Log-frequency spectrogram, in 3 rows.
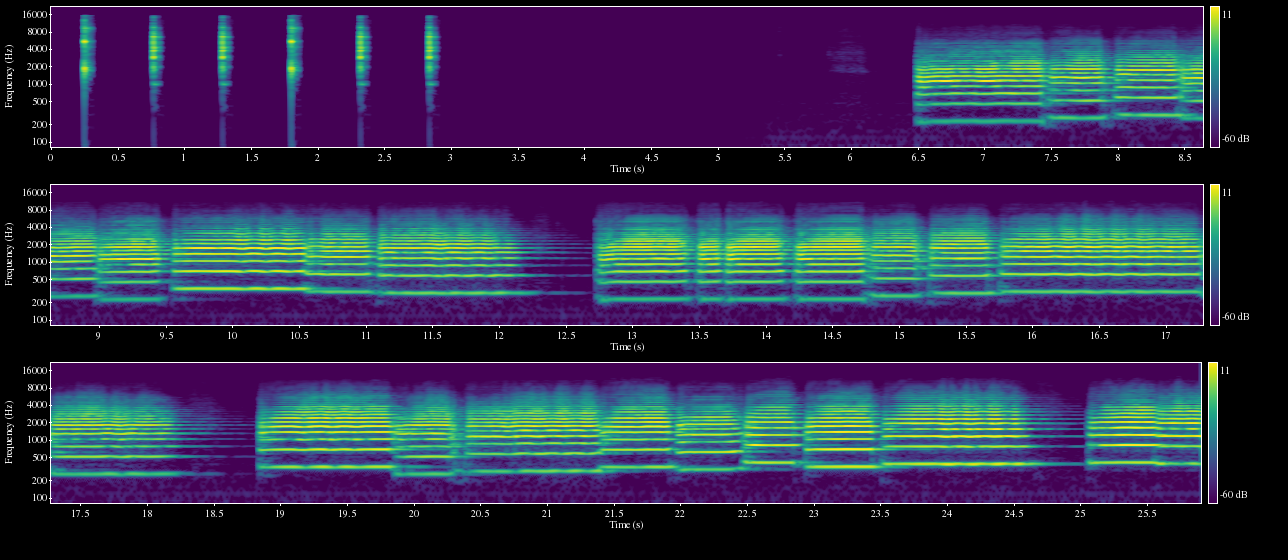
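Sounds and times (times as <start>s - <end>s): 
trumpet: 6.5s - 25.8s.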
